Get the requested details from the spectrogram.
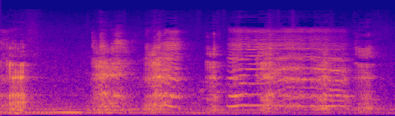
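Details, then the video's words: Pig in Indonesia giving loud oinking grunts, several rough nasal bursts in four seconds, ending in a longer harsh squealing grunt with a tonal edge. "Pig Sound Effects Oink Oink, Breathing & Eating"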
